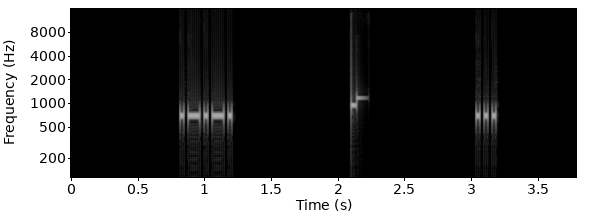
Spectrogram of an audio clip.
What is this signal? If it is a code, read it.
Morse code, heard as a keyed tone, about 40 wpm, 700 Hz. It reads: <AR> S
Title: Single Character (Letter:Number:Punctuation:Prosign) 40wpm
